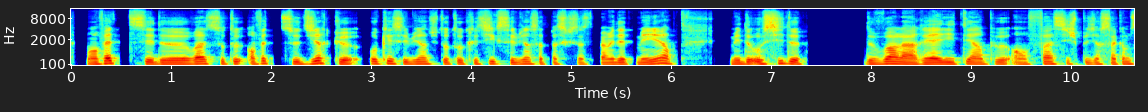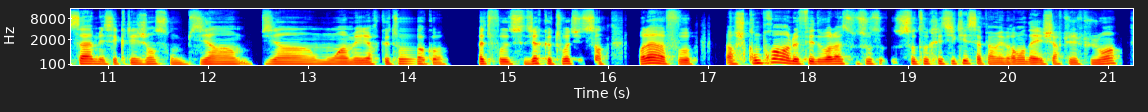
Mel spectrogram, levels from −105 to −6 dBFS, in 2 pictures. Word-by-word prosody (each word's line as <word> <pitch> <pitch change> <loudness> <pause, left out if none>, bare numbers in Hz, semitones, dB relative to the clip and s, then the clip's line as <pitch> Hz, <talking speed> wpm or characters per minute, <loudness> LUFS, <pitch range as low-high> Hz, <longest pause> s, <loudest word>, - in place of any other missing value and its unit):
ben - - -1
en - - +3
fait, 160 +4 +5
c'est 135 -6 0
de 115 0 +3
voilà 135 +3 +5
de - - -8
s'auto 135 0 -3
en 125 - -1
fait 155 +5 -3
se 130 - -3
dire 145 +8 +1
que 125 -1 0
OK, 135 +2 0
c'est 130 -3 -3
bien 130 +1 0
tu 125 +1 -11
t'autocritiques, 120 +1 -4
c'est 120 -3 -2
bien 130 +3 -1
ça 115 -2 -5
te - - -21
parce 110 -1 -6
que - - -12
ça 110 - -6
te 105 - -14
permet 110 0 0
d'être 105 -1 0
meilleur 130 +7 +2 0.6
mais 120 0 +1
de 125 - +1
aussi 125 +5 +1
de 125 -5 +2 0.6
de 120 - -1
voir 140 +6 +4
la 115 -2 +4
réalité 115 +2 +3
un 115 - +1
peu 125 +2 -3
en 110 -1 -2
face 125 +3 -2
si 120 - -6
je 115 - -7
peux - - -10
dire 115 -1 -4
ça 115 +1 -2
comme 120 +2 -3
ça 150 +4 +5
mais 135 -2 -1
c'est 120 0 -4
que - - -14
les 115 - 0
gens 125 +4 -1
sont 130 -3 -7
bien 125 +4 -1 0.2
bien 125 0 0
moins 120 +1 +1
meilleurs 120 -1 +1
que 120 - -2
toi, 140 +1 -2
quoi. 105 - -3
En 105 - -19 0.4
fait, 140 - -8
il - - -13
faut 130 -2 +1
se 120 0 -5
dire 155 +5 +2
que 130 - 0
toi 145 +6 +1
tu - - -9
te - - -8
sens - - -3 0.3
voilà 175 -3 +8
faut 120 -1 -2 0.3
alors 120 +1 +1
je - - -3
comprends 185 +2 +4
le 145 - +6
fait 140 +1 +1
de 130 - 0
voilà 140 +2 +6
de 140 - -2
sussoss 135 -1 -6
s'autocritiquer 140 +2 -3
ça 135 -3 -1
permet 120 0 -1
vraiment 125 +3 +1
d'aller 115 -2 +3
chercher 120 +1 -3
plus 120 +1 -6
loin 155 +6 +2
125 Hz, 255 wpm, -23 LUFS, 115-135 Hz, 0.6 s, voilà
